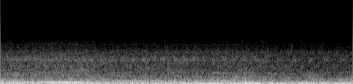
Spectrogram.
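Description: A fire engine's motor runs at a grass fire, a loud, close, steady idling rumble with a low, throbbing vibration and no pauses.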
